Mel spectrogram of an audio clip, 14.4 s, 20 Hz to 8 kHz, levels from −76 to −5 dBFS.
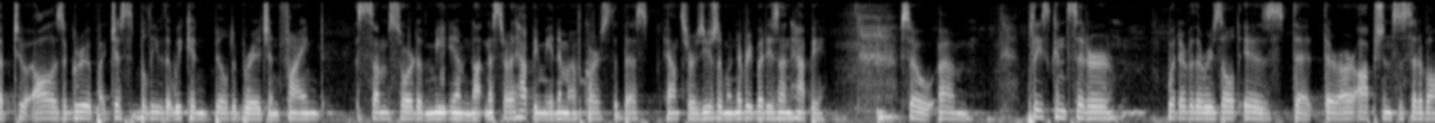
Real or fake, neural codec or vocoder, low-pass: real; none; 7.2 kHz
